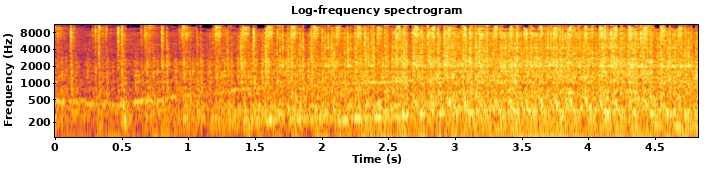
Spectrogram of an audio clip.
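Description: A sewing machine stitches a quarter-inch seam on a fabric hair bow, back stitching at the corner, its motor humming in a steady close chatter that holds at an even level for the whole stretch with no voices over it.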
